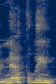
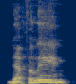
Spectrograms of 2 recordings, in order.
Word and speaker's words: Nephilim: There were Nephilim in the earth in those days, and also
